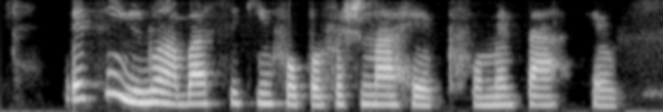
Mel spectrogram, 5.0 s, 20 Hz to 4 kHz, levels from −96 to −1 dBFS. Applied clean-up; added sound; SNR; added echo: neural mask model Resemble Enhance denoiser.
